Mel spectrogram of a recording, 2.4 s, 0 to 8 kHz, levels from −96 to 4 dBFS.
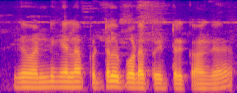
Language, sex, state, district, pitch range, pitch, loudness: Tamil, male, Tamil Nadu, Kanyakumari, 115-130 Hz, 125 Hz, -17 LUFS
